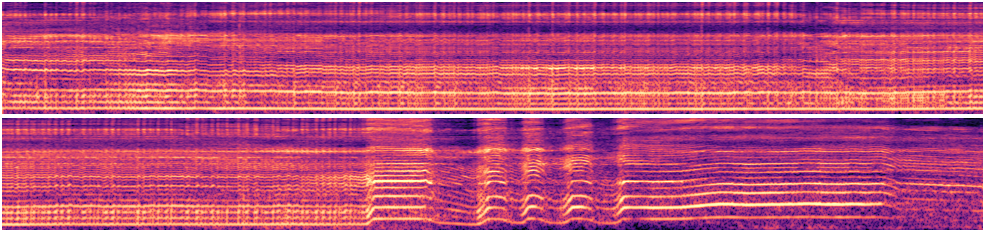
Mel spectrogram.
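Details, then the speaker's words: JQ Products THERTR nitro RC car engine during break-in, with idle lowered and the bottom-end needle closed: idles high and buzzy, then stumbles and sags on throttle blips, bogging from a too-lean low-end mixture. "I lower the idle at the same so if I lean the botom in too much it's going to want to bug I'll show"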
